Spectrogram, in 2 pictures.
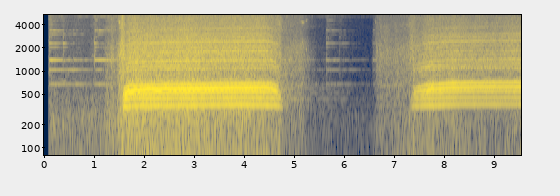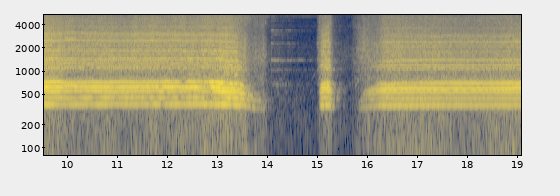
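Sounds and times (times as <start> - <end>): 
train whistle ringtone for a mobile phone: 1.5 - 5.1, 7.3 - 14.0, 15.0 - 19.0.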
